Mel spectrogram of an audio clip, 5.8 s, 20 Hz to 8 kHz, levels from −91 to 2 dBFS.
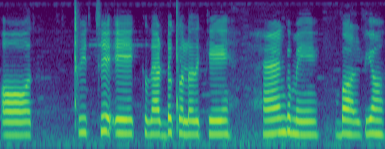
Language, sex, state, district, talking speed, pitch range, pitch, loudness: Hindi, female, Punjab, Fazilka, 95 wpm, 225-245 Hz, 235 Hz, -16 LUFS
